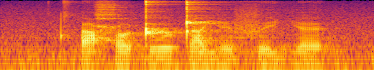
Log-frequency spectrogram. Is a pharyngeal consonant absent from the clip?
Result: no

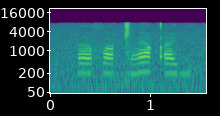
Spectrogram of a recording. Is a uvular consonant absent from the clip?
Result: no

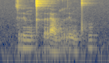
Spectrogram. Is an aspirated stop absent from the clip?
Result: no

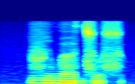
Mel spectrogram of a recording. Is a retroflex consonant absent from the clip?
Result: yes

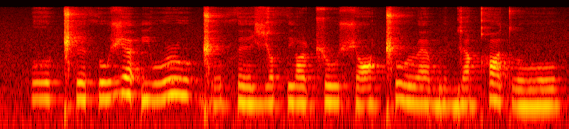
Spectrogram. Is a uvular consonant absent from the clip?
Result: no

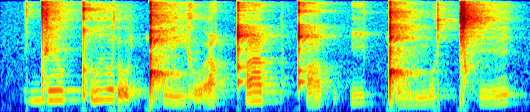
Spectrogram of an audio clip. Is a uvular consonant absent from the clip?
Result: no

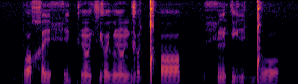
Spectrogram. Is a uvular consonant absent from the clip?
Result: no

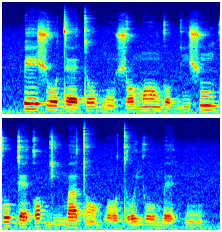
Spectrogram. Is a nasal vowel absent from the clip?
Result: no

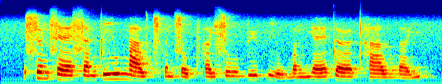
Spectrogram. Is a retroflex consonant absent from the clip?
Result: yes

